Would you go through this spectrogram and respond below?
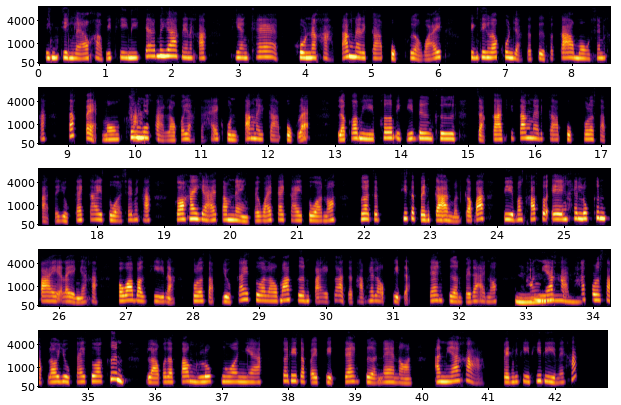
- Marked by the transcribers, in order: other background noise
- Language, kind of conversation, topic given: Thai, advice, ฉันควรทำอย่างไรดีเมื่อฉันนอนไม่เป็นเวลาและตื่นสายบ่อยจนส่งผลต่องาน?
